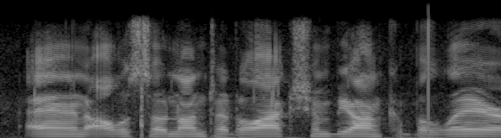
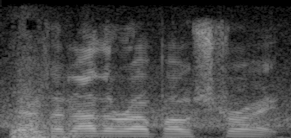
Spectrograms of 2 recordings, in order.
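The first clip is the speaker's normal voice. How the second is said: energetic live wrestling call, a bit louder; play-by-play commentary; 2 semitones higher, 3 dB louder than usual. Acted. Commentator calling the match for viewers, energetic play-by-play. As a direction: call the match as it happens, lifting on big moves.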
